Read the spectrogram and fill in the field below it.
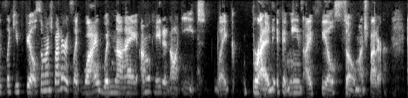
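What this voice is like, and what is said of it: Hybrid accent. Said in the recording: “she has the cutest hybrid accent ever ... accent”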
